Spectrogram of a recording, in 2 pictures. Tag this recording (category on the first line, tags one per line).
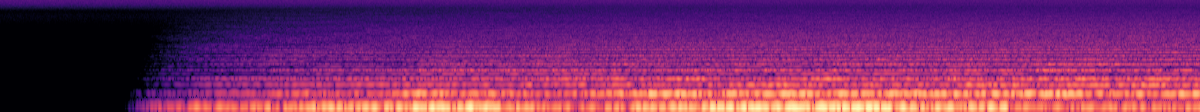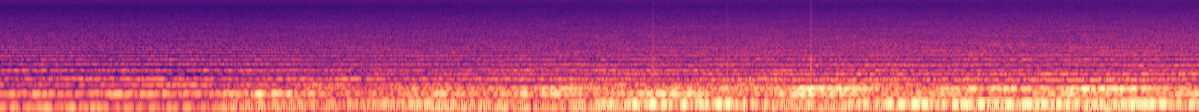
Soundscapes > Other
heaven
ambient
